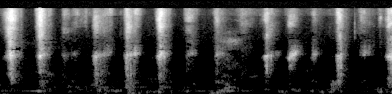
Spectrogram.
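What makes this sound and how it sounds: Fingertips and short nails scratch and pluck at the coiled weave of a thin, flat, square woven rattan trivet or table mat with a solid weave, lying on a table. A quiet run of short, dry, bright scratchy bursts repeats at an uneven pace, each fading almost at once.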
